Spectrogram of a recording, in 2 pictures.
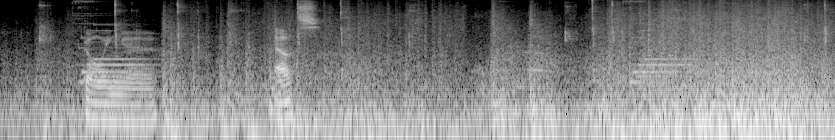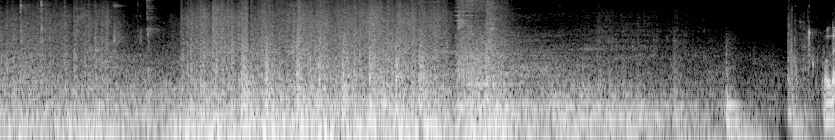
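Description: Fiery explosions roar and rumble continuously.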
